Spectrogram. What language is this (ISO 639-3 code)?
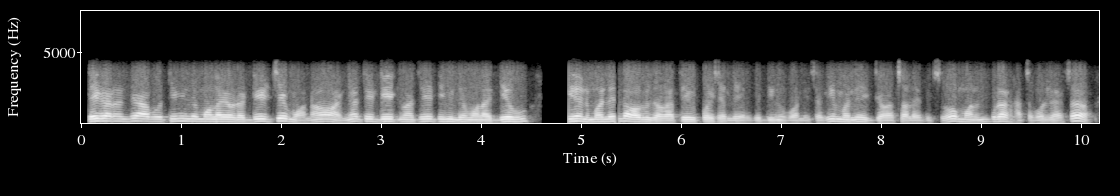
nep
